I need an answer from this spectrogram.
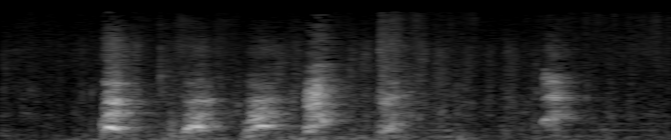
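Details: Yelping Central Asian Shepherd puppies from Russia: six short tonal yelps, about one every half second, each sliding slightly in pitch, with quiet gaps between.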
